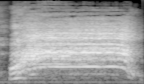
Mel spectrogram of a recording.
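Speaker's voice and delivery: piercing high loud scream; full scream. Shown as a demonstration. Showing the listeners a release scream: piercing. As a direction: scream it all out. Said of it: "I feel like screaming".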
